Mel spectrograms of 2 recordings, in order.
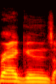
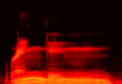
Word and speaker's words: rangoon: Crab ragoons are just American. They are. That is true. Yeah. It's an American invention. Yes. I think Hey, it's hot called. take. Isn't it called a rangoon? Rangoon.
